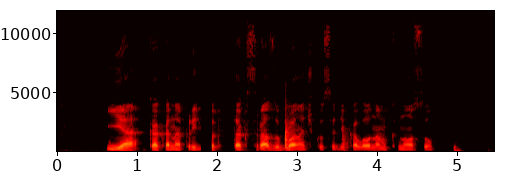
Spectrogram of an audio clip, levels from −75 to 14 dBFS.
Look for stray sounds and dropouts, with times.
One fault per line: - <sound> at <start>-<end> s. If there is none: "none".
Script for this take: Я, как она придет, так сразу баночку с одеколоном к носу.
- dropout at 1.8-1.9 s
